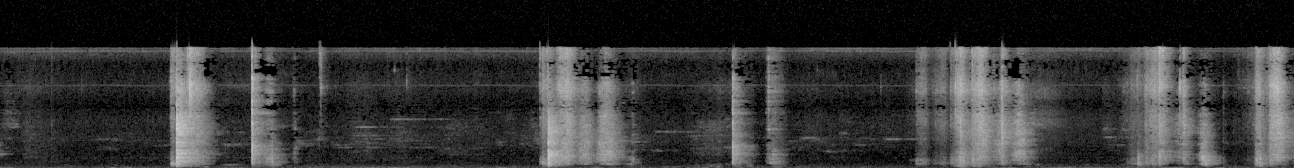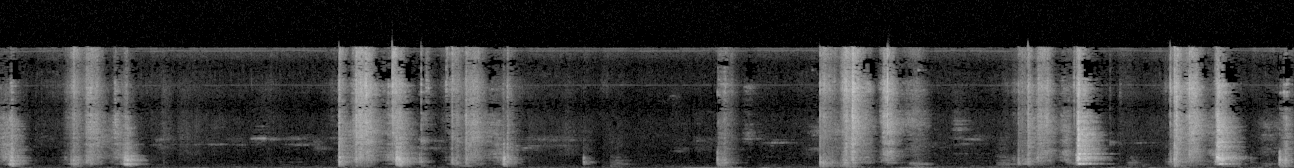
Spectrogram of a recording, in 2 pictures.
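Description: A knife cuts through cucumbers and taps on a cutting board.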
